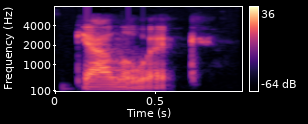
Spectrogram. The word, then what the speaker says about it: kalawikk: And the word is actually diamond, but in Mi'kmaq, it's K A L A W I K K, and it is pronounced Gallowick.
